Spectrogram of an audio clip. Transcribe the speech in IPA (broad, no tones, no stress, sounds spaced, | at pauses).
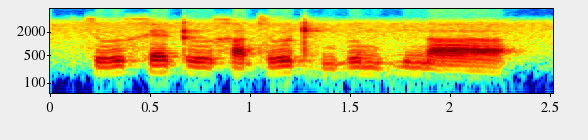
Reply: t͡s ɵː x ɛ ʈ ɵː x a d͡z ɵː ʈ ɛ̤ m b ɵ m b i n̪ aː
